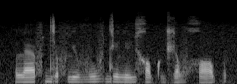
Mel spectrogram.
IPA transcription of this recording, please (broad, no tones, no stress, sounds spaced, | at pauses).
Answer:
l æ f dʲ ɒ f lʲ u v u v d i l i x ɒ p d͡ʒ ɒ v x ɒ p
